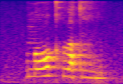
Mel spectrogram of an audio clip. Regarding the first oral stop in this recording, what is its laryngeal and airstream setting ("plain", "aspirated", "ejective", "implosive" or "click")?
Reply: aspirated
